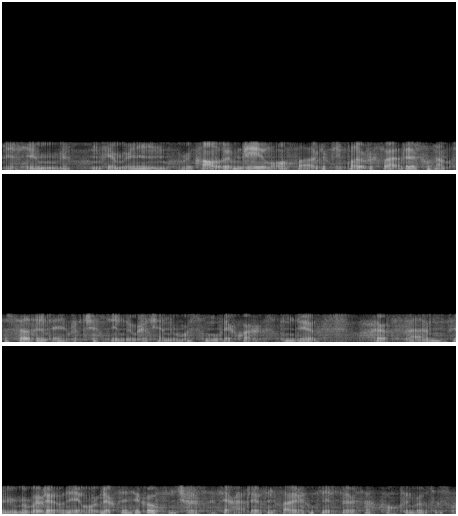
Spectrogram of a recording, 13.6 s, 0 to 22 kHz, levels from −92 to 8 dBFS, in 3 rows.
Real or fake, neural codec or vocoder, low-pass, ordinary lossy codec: fake; autoencoder, 44.1 kHz, a latent of 192 numbers a frame, MeloTTS; 3.6 kHz; none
